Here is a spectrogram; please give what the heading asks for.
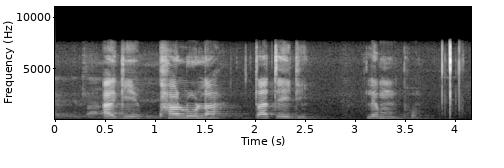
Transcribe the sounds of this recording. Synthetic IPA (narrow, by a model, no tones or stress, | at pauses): akʼɪpʰalʊlatʼatʼedi | lɪm̩ːpʰɔ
